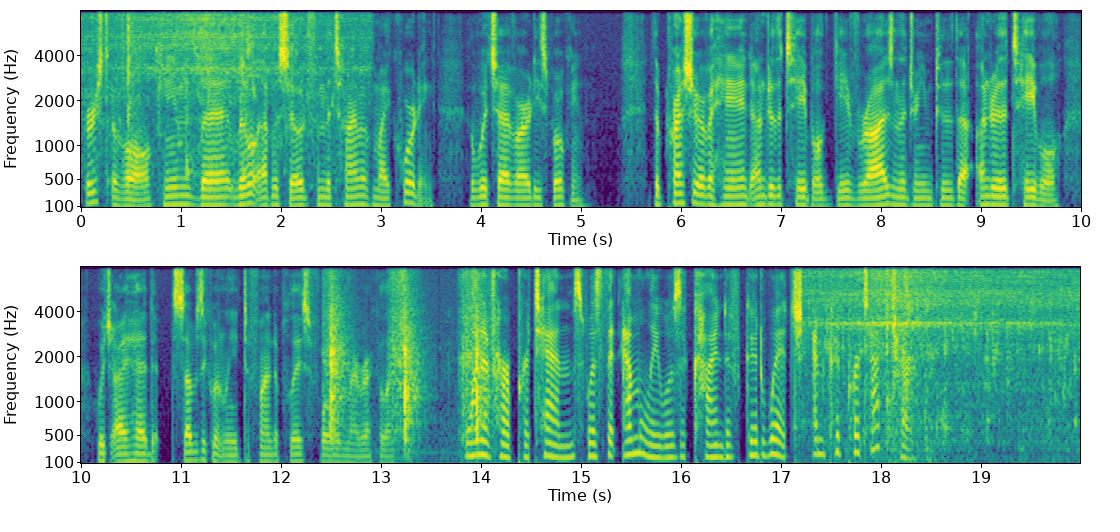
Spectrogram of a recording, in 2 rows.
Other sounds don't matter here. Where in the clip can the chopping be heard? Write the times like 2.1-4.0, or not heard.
0.5-1.8, 12.4-14.2.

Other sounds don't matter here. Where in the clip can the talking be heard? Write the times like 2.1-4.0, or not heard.
0.0-18.4.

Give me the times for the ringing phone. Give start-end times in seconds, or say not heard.
not heard.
